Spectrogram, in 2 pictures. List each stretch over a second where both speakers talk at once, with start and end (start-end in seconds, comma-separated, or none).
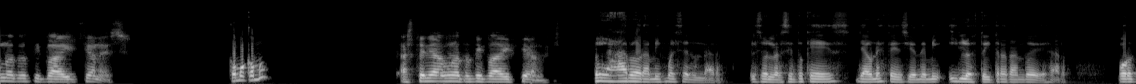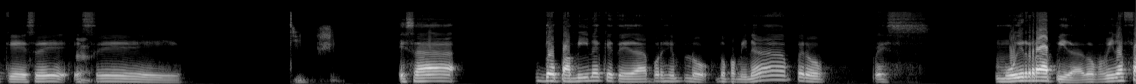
none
